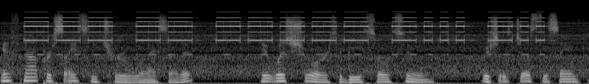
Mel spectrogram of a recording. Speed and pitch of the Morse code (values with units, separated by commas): 15 wpm, 3050 Hz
